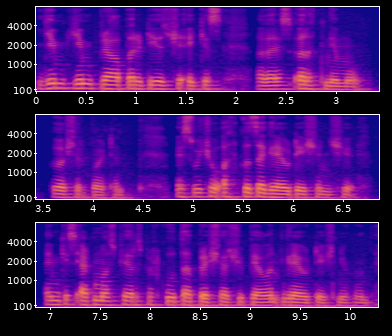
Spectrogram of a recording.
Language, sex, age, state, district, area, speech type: Kashmiri, male, 30-45, Jammu and Kashmir, Shopian, urban, spontaneous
